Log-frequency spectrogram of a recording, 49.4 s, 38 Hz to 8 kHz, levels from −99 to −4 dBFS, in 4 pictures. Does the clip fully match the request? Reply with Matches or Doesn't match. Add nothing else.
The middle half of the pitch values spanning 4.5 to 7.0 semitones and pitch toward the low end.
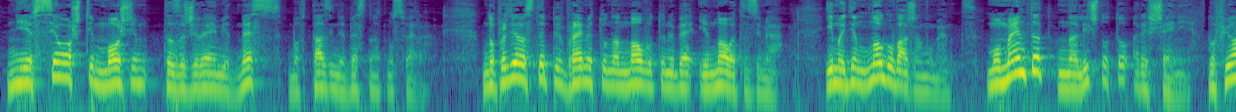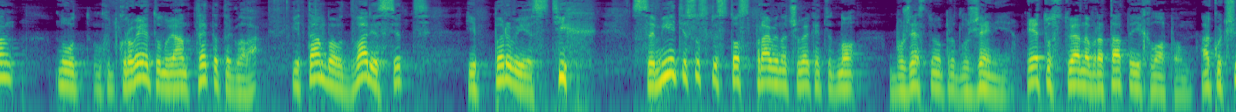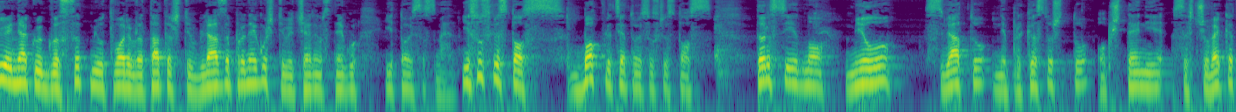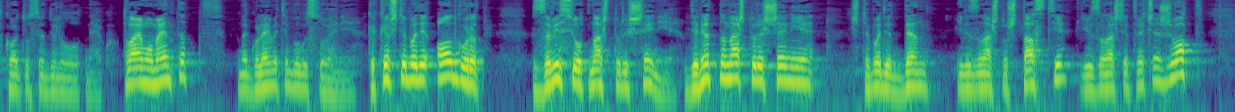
Matches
